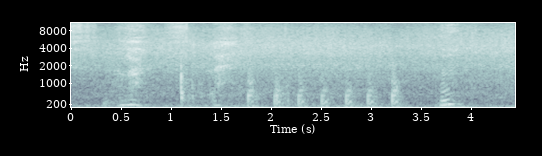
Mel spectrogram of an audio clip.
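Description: A series of sharp knocks on a house door with no doorbell, about eight raps in an uneven rhythm, clear against a low background rumble, with brief murmured voice sounds at the start and end.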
